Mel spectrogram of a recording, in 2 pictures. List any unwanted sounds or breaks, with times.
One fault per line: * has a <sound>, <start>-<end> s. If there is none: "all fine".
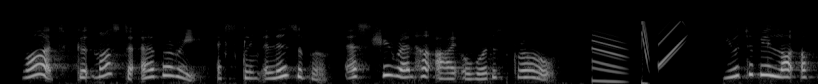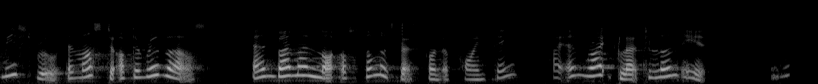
* has a chirp, 5.9-6.9 s
* has a laugh, 15.9-16.1 s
